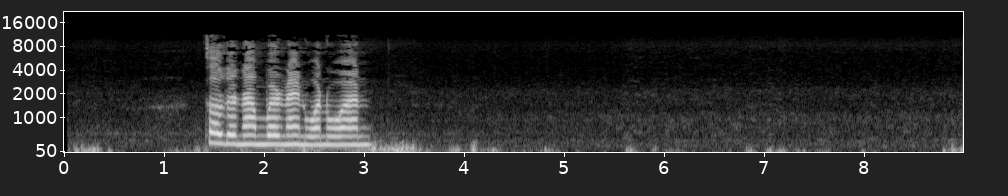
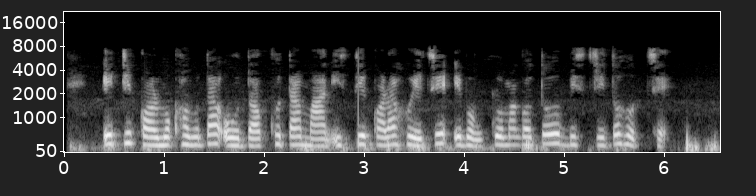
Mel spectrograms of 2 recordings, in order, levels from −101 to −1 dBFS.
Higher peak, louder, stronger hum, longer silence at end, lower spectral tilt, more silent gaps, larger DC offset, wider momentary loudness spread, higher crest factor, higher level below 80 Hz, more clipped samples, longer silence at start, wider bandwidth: second, -6 dBFS vs -2 dBFS; about the same, -19 LUFS vs -17 LUFS; neither; first, 4.85 s vs 0 s; about the same, -5.5 dB/octave vs -6 dB/octave; neither; neither; first, 27 LU vs 10 LU; about the same, 18 dB vs 16 dB; about the same, -48 dBFS vs -46 dBFS; neither; about the same, 0.1 s vs 0.05 s; first, 11 kHz vs 7.6 kHz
